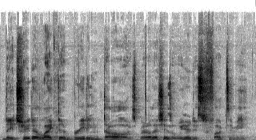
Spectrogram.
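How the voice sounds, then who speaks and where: A man's voice: lowish voice, animated, normal speed, warm tone, a little hiss or hum. A young man hosting a reaction video, talking bluntly and profanely in casual commentary.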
